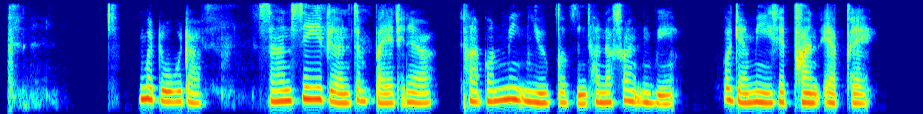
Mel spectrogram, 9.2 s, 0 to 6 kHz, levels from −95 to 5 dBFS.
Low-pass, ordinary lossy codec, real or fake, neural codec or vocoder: 5.4 kHz; AAC, 48 kbps; fake; codec, 24 kHz, 0.9 kbps, WavTokenizer, small release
